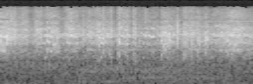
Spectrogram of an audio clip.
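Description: A flock of parakeets keeps up a dense, continuous chorus of shrill, harsh squawks and squeals, many calls overlapping at a steady, fairly loud level with no voices present.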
